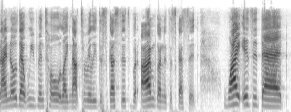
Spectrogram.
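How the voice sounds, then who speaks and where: A woman's voice: medium pitch, fairly bright tone, smooth, no room sound. A woman co-hosting a podcast, telling earnest personal stories in casual chat, often using "like.". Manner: earnest, personal storytelling with many "like" fillers. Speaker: podcast co-host.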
